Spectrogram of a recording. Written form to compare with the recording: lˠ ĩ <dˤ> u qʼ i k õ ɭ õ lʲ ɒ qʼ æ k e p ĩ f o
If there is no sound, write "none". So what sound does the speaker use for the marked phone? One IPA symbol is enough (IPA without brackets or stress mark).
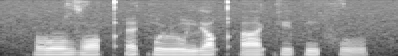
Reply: zˤ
